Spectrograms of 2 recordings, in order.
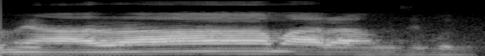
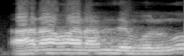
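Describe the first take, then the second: First: Very slow, low, dragged-out words; slow motion. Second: Quick and louder, laughing it off; laughing, back to normal. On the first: Teacher mocking slow motion for students. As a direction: stretch each word like a slowed-down video. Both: Shown as a demonstration. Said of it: "वो slow motion वाला button दबा दो".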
